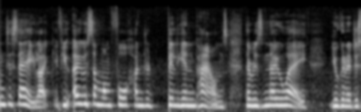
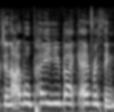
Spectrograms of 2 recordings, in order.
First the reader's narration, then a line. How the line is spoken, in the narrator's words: begged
